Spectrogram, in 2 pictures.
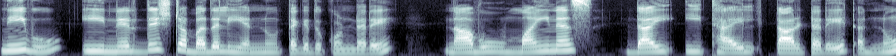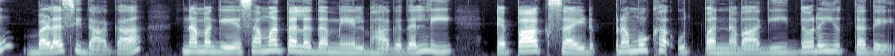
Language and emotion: Kannada, neutral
